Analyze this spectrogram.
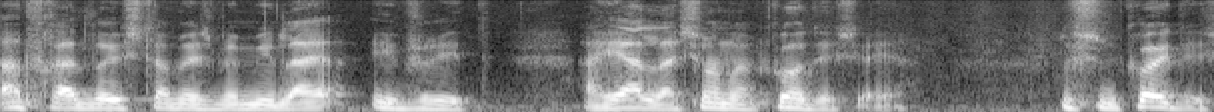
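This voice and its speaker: The man's medium-pitched voice, rising and falling in an ordinary way, moves very slowly, broken by long, frequent pauses. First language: Yiddish (speaking Hebrew). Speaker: oral history interviewee. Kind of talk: oral history interview. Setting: at home, filmed interview. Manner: halting, with repetitions.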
